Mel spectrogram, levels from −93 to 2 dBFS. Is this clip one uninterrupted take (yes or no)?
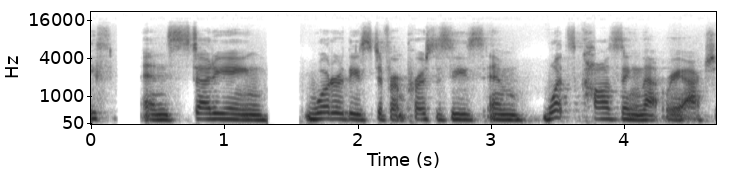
yes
